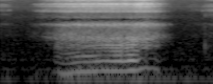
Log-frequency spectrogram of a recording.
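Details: A single loud, rumbling, buzzy snore on an in-breath, with a steady low vibration during sleep; snoring.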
